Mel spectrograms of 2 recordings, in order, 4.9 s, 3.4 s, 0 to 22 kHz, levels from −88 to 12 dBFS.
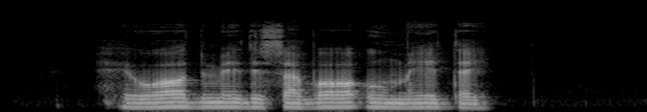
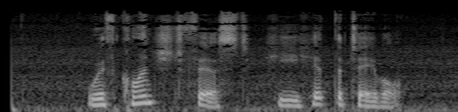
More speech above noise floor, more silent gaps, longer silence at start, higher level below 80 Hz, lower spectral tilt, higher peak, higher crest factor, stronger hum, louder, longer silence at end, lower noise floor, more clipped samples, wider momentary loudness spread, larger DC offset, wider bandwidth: first, 53 dB vs 24 dB; neither; first, 0.8 s vs 0.1 s; second, -68 dBFS vs -50 dBFS; first, -7 dB/octave vs -4.5 dB/octave; about the same, -8 dBFS vs -10 dBFS; about the same, 18 dB vs 18 dB; neither; about the same, -25 LUFS vs -26 LUFS; first, 1.2 s vs 0.1 s; first, -78 dBFS vs -49 dBFS; neither; about the same, 8 LU vs 8 LU; neither; second, 10.5 kHz vs 16 kHz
